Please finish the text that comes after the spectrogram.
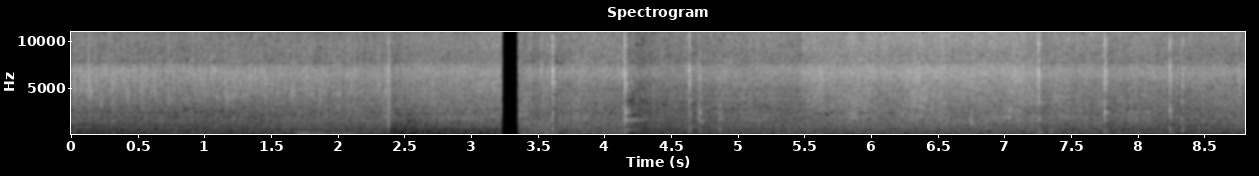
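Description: Spice masala sizzling and being stirred in a pan, a steady close frying hiss with scattered scraping clicks from the spoon and a brief dropout partway through.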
